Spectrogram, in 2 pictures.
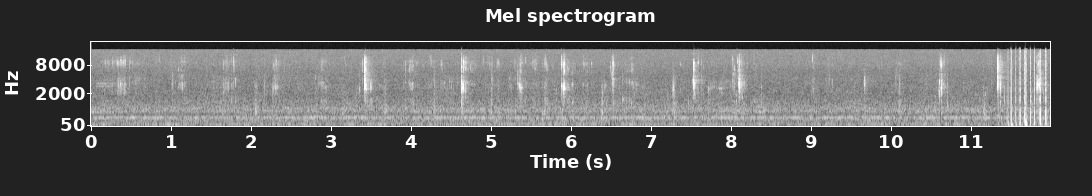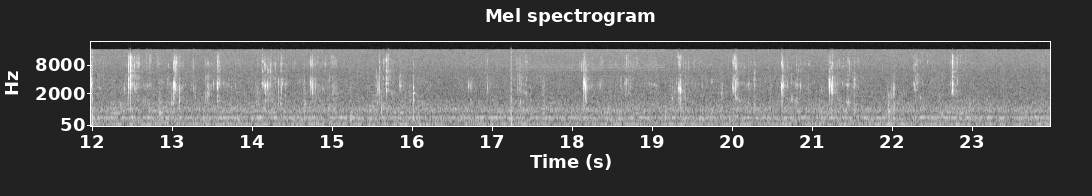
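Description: Close-up chewing and biting of egg-topped toast, with many small crunchy, wet mouth clicks and a brief loud noise about halfway through. A steady low hum runs underneath.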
